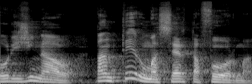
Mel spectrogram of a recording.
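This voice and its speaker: A man with a non-native accent, at a very slow pace, with very wide pitch swings. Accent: foreign accent in Portuguese. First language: not Portuguese (speaking Portuguese). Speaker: book translator. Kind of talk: interview. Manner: hesitant, with many fillers.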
